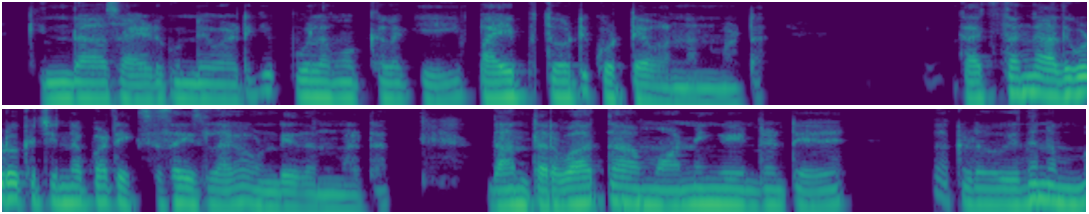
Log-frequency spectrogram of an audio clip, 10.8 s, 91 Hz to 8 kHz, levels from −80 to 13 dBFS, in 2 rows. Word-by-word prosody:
కింద 125 +1 +1 0.2
సైడ్‌కుండే 115 +1 -1
వాటికి 140 +9 -5
పూల 135 -1 +2
మొక్కలకి 120 0 -4 0.2
పైప్ 130 +1 +4
తోటి 130 +5 +1
కొట్టేవాడిని 110 -6 -1
అనమాట. 95 0 -5 1.1
ఖచ్చితంగా 155 +5 +2
అది 145 - +4
గూడా 160 +1 +7
ఒక 155 - -3
చిన్నపాటి 140 0 +1
ఎక్సర్సైజ్ 130 -1 0
లాగా 120 +4 -1
ఉండేదనమాట. 100 -4 -3 0.6
దాని 125 +1 +4
తర్వాత 135 +5 +3 0.2
మార్నింగ్ 130 +2 +2
ఏంటంటే, 120 -1 -3 0.7
అక్కడ 135 -5 -5 0.2
ఏదైనా 150 +1 +3
125 Hz, 125 wpm, -27 LUFS, 115-135 Hz, 1.1 s, గూడా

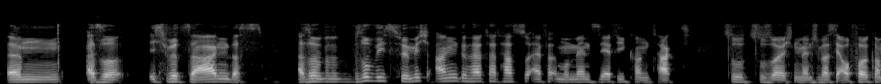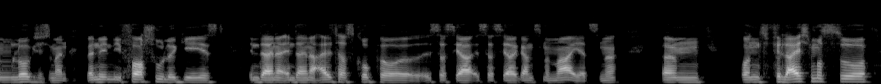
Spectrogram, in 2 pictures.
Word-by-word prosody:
Ähm, 115 0 +3 0.3
also, 110 +1 +3 0.2
ich 125 0 -5
würde 130 -2 +3
sagen, 125 +3 +7
dass, 115 - -4 0.3
also, 135 -1 +2
w 135 - -7 0.3
w - - -10
so 170 +4 0
wie's 170 -1 -4
für 140 -2 +1
mich 160 +3 -4
angehört 145 0 0
hat, 145 -3 -3
hast 135 0 0
du - - -4
einfach 125 - -3
im - - -9
Moment 120 0 -4
sehr 120 +1 0
viel 120 0 -8
Kontakt 110 -3 0 0.3
zu 115 -1 -6
zu 110 +1 -11
solchen 110 0 0
Menschen, 105 +1 -5
was 110 - 0
ja - - +4
auch 105 - +2
vollkommen 110 -1 +1
logisch 120 -1 0
ist. 95 - -11
Ich - - -10
meine, 95 0 -4 0.2
wenn 105 +2 -1
du 115 - 0
in 115 - -7
die 110 -2 -5
Vorschule 115 -1 +2
gehst, 105 -1 -5 0.2
in 105 -1 -8
deiner 105 0 +5
in 105 - -4
deiner 105 0 +1
Altersgruppe, 110 -2 -2
äh, - - -8
ist 105 - -11
das 105 - -7
ja 100 0 +5
ist - - -9
das - - -8
ja 95 - +2
ganz 100 -1 -5
normal 100 +3 +2
jetzt, 85 +2 -8
ne? 100 +2 -4 0.4
Ähm, 105 -1 -1 0.4
und 110 -1 -2
vielleicht 125 +4 +6
musst 140 -1 -5
du 130 -2 +2
110 Hz, 210 wpm, -27 LUFS, 105-125 Hz, 0.4 s, sagen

